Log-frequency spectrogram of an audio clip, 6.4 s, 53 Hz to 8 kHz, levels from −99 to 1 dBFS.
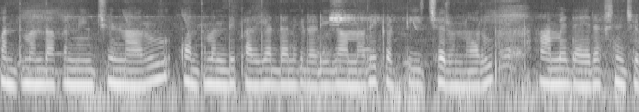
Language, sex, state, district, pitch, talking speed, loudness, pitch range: Telugu, female, Andhra Pradesh, Manyam, 185 Hz, 160 wpm, -16 LUFS, 175-195 Hz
